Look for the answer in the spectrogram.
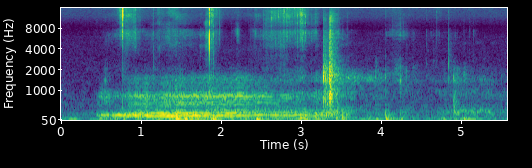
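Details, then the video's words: Snoring puppy in deep sleep, a long, steady, low buzzing snore of about three seconds, then a few soft clicks and rustles. "snoring puppy 코고는 ~~ 코골이~~"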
